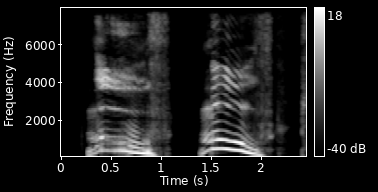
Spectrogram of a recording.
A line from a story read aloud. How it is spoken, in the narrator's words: people shout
